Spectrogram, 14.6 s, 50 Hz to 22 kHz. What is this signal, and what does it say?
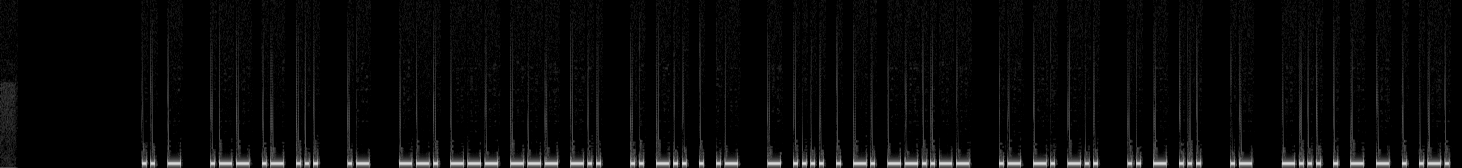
Morse code, heard as a keyed tone, about 28 wpm, 700 Hz. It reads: IT WAS A GOOD IDEA THEN, AND ITS A BETTER
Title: Sentences from Top 1000 Words - Review Part 4 - 28wpm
